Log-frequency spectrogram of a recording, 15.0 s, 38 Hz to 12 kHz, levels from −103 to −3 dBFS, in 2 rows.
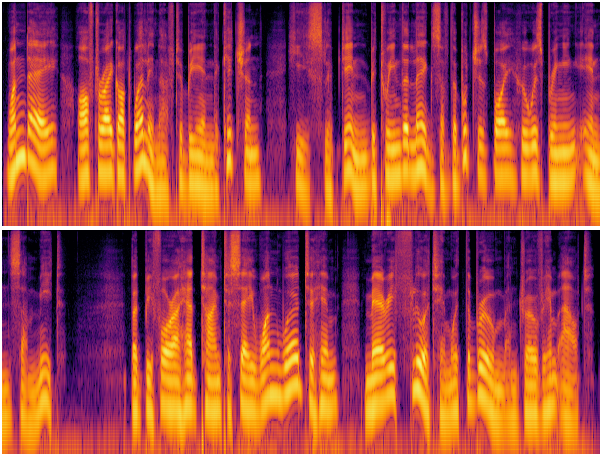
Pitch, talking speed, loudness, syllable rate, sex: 130 Hz, 200 wpm, -17 LUFS, 4.8 syllables/s, male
